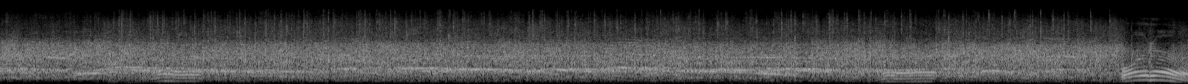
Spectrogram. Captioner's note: some Applause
